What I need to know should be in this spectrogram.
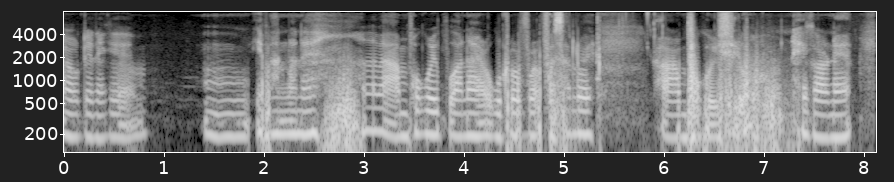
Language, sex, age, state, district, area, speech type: Assamese, female, 45-60, Assam, Dibrugarh, rural, spontaneous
